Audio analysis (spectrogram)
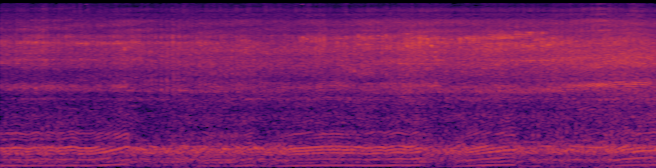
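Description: Racing karts rounding the final corner and accelerating for the start of a race at Milton Keynes International, a pack of high-pitched buzzing two-stroke engines rising and shifting in pitch, loud and continuous.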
